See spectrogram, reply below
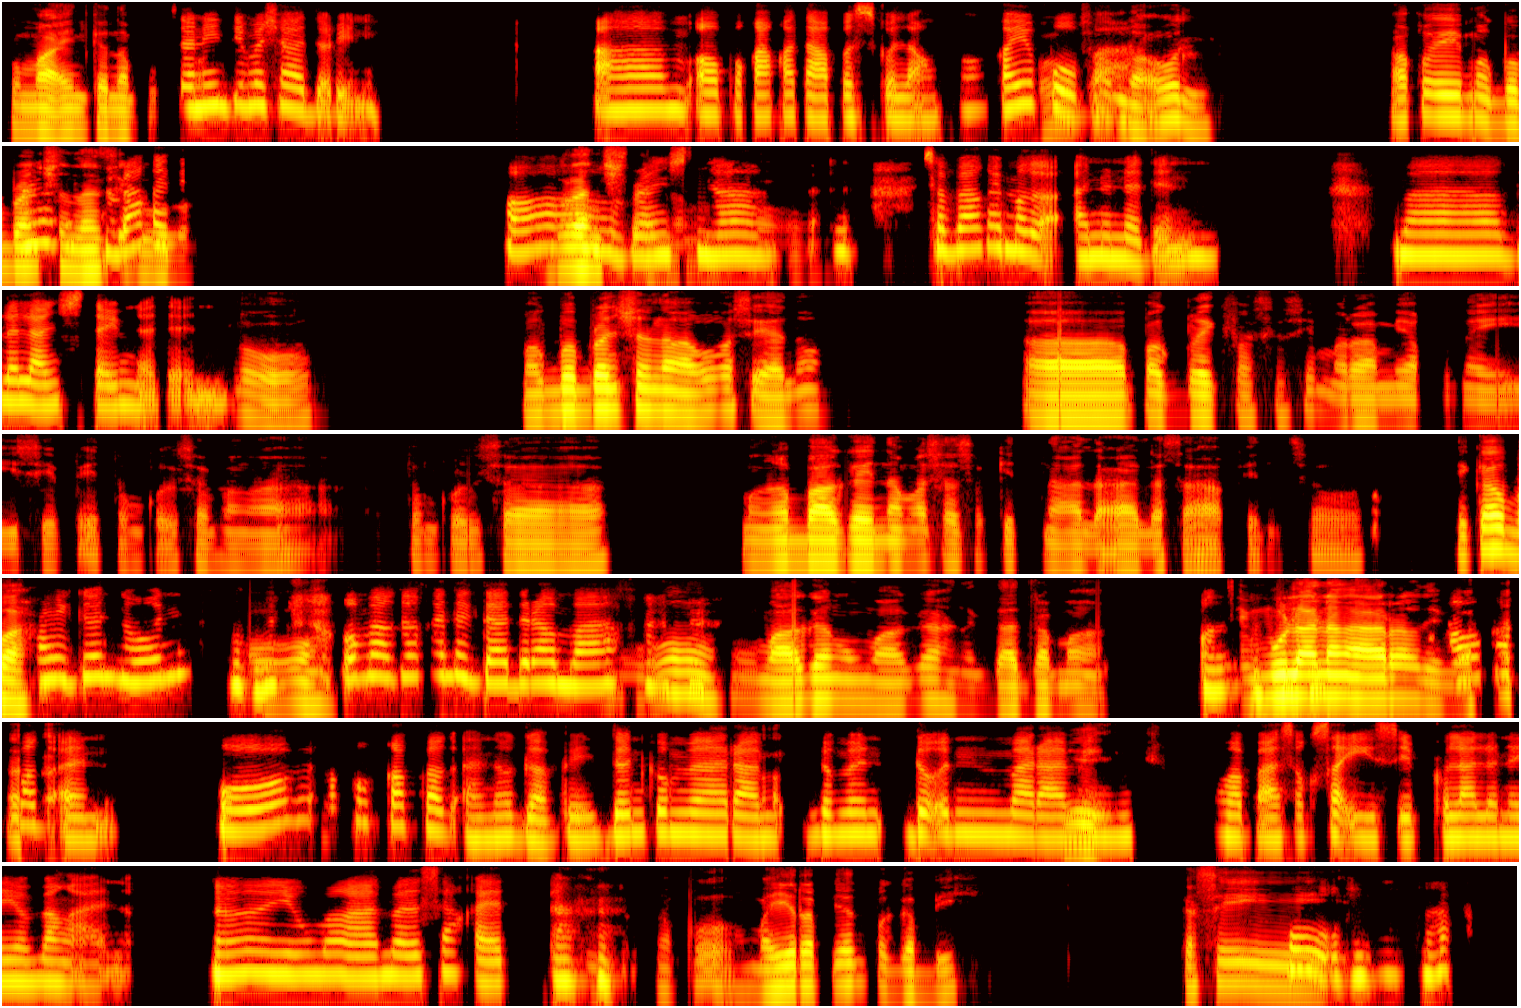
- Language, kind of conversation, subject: Filipino, unstructured, Paano mo tinutulungan ang sarili mo na makaahon mula sa masasakit na alaala?
- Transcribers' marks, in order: chuckle; chuckle; chuckle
